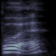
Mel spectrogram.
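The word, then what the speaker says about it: Boer: well the the word bur as a racial slur towards Africanis. Obviously, we don't care. So, so I mean, if you call me Abur, that's how you pronounce it.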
